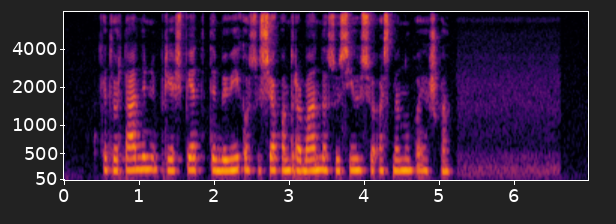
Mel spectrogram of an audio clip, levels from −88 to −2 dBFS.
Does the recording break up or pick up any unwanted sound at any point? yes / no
no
